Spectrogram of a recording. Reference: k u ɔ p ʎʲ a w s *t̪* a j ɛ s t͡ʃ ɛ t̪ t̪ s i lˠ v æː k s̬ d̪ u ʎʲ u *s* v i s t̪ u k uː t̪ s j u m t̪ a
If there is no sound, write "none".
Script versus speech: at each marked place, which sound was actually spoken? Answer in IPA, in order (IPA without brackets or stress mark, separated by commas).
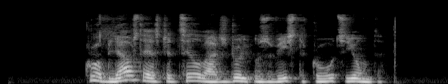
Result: t̪, z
